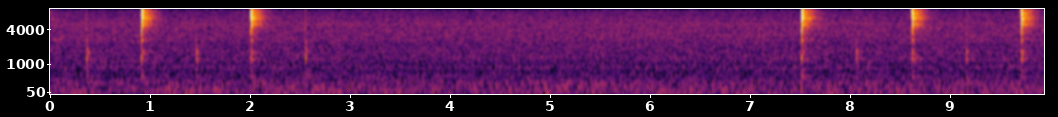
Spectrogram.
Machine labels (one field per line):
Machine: valve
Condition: normal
